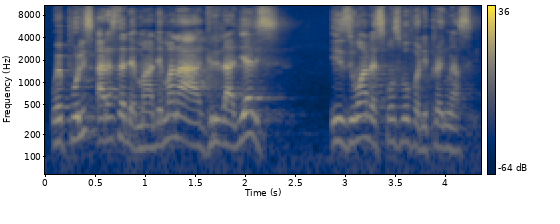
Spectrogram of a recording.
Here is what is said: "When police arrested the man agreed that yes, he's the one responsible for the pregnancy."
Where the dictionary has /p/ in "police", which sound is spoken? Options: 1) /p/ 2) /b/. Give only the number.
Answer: 1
